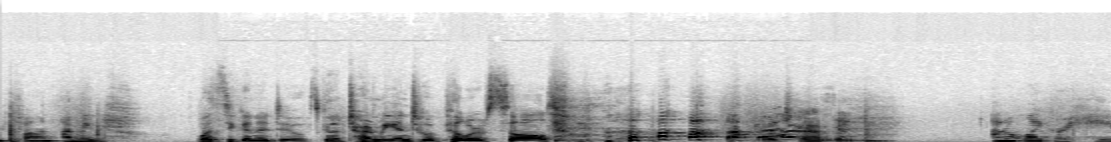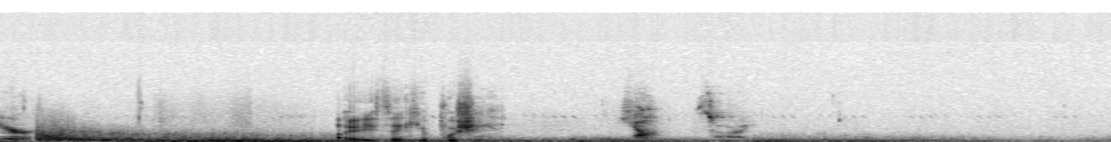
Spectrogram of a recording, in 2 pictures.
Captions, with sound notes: Still, it could be fun. I mean, what's he going to do? He's gonna turn me into a pillar of salt? [chuckles] Well, it's happened. I don't like her hair. [thunder rumbles] I think you're pushing it. Yeah, sorry.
